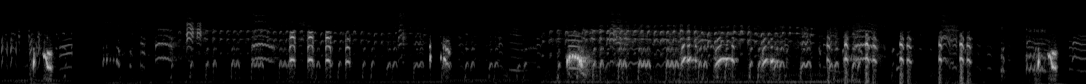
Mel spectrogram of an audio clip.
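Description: Common moorhen giving a run of harsh, croaking calls and clucks, some short and abrupt, others in quick chattering bursts, with a faint low hum beneath.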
